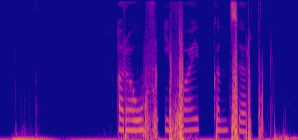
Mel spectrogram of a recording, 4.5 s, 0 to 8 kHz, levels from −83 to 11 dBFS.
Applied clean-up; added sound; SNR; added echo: none; none; none; none.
